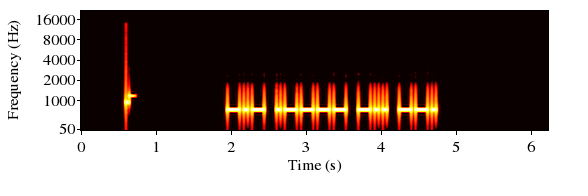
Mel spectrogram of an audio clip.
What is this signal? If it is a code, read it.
Morse code, heard as a keyed tone, about 22 wpm, 700 Hz. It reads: K1DG
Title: Easy Call Signs Repeated 3x - 22wpm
